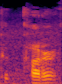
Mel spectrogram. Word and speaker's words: Qatar: to Singapore everything from Qatar Airways which I believe is pronounced cter Airways all the way down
